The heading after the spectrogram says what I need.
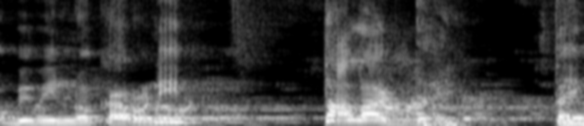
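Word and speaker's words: طلاق: আমি আছি এখানে তো শব্দটা কিন্তু তালাক নয় শুনে নিন শব্দটা তালাক নয় শব্দটা হলো তলাক তয়ে লাম আলিফ কফ ওর আরবি উচ্চারণ ত লাম আলিফ কফ ওর বাংলা উচ্চারণ কি তয় বয় ল আকার ক তলাক মানে পৃথক দেওয়া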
